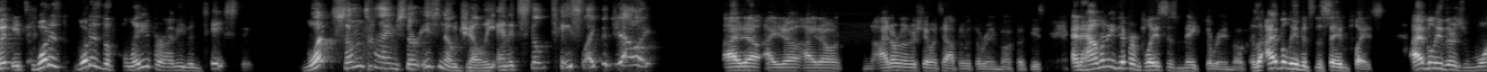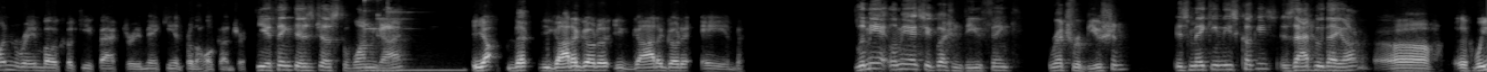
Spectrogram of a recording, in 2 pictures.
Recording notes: jump on a zoom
